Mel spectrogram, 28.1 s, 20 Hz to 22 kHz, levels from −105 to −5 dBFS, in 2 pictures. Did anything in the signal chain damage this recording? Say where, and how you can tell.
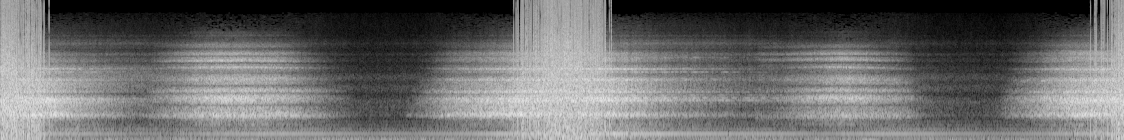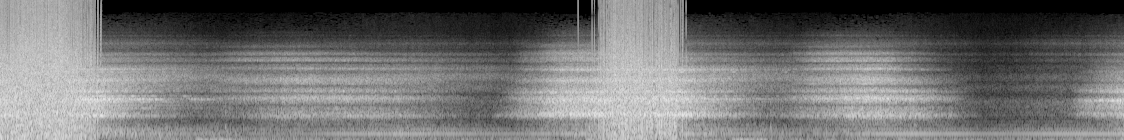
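Yes, there's integer overflow at the sample-format or gain stage: harsh cracks at 0.01–0.61, 6.41–7.64, 13.63–15.31 and 21.27–22.62 s. Loud peaks pushed about 6 to 9 dB past full scale wrap to the opposite sign instead of clamping, so it's far sharper than clipping.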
